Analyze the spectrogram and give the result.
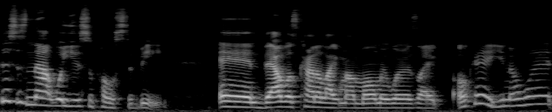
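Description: A woman speaks at a medium pitch with an American accent. Her pitch swings are very wide. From New Orleans, US South. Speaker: podcaster and radio personality. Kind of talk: casual conversational interview.

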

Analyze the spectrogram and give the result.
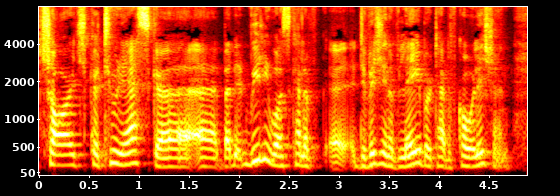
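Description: Speaking very fast in a Dutch accent, a woman at medium pitch has a dark, mellow tone and ordinary pitch variation, on a very clean recording with a silent background. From Netherlands. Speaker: political science professor. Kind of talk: interview. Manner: halting, frequent repetitions.

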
